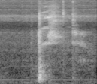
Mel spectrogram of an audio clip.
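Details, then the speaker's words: Adult who has been coughing a lot gives a single abrupt cough burst trailing into a breathy tail and a faint second sound, in a quiet room; cough. "Assalamualaikum, kali ini aku mau bikin wedang jahe karena aku batuk-batuk."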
